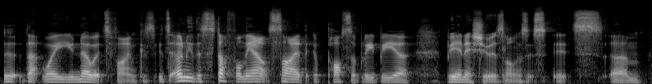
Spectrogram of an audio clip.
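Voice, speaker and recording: A British man acting out an eager, friendly best friend in a casual ASMR roleplay, with a halting, stammering, rambling way of talking. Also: fairly low pitch, expressive, a bit bright. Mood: reassuring. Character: friendly, eager young male best friend teaching sushi-making.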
